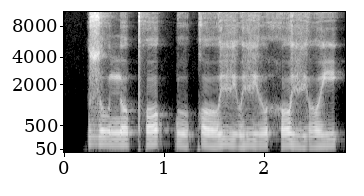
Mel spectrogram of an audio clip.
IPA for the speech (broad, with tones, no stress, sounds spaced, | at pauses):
z u˥˧ n ʊ˥˧ pʰ o˧˥˧ k͡p u˨˩˦ k o˨˩˦ u̯ vʲ u˨˩˦ vʲ ɯ˨˥ u̯ h o˧˥˧ vʲ o˨˥ j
